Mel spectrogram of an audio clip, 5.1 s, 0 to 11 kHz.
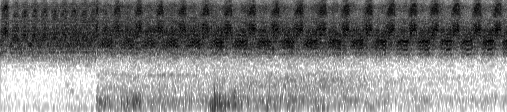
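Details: Bear cicadas chorusing from the morning on the hottest day of the season, 23 July 2018. Their loud, shrill, pulsing buzz fills the clip, with a few soft low thumps nearby in the background.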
